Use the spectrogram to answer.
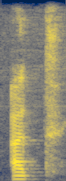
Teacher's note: Ketika dia sukun maka keluarin nafasnya sedikit sisa. Bukan jadi qalqalah ya, jangan at tapi harus at gitu ya. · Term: sifat hamasnya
